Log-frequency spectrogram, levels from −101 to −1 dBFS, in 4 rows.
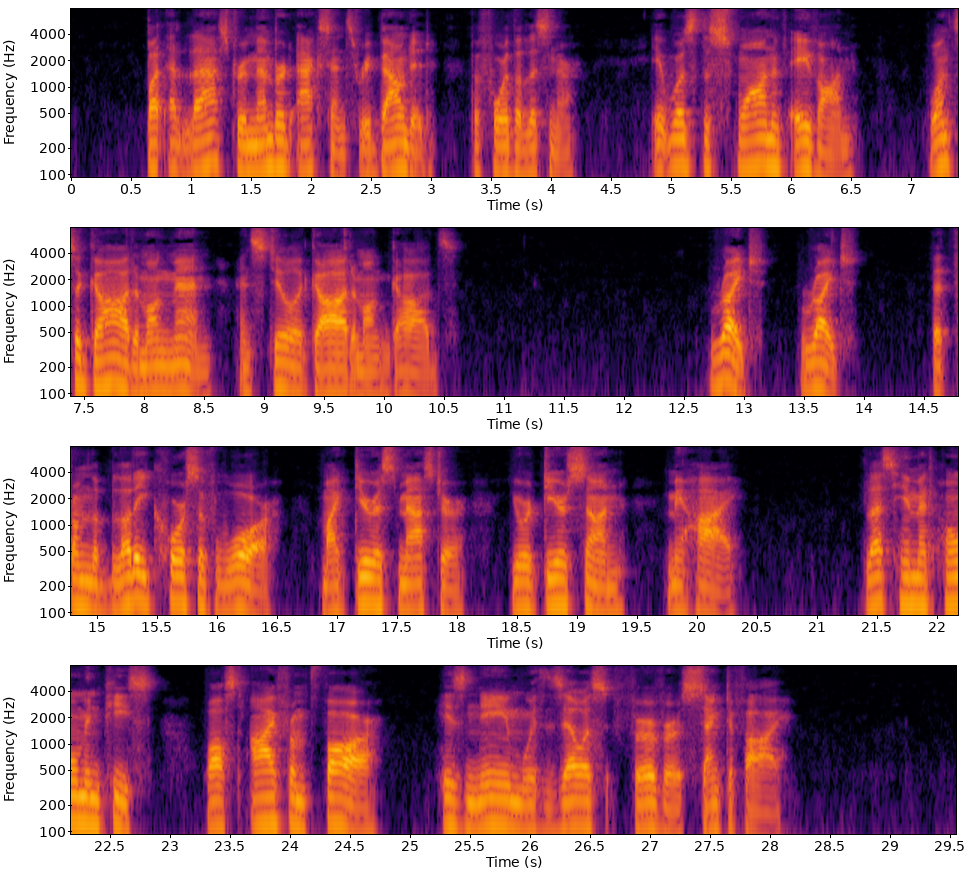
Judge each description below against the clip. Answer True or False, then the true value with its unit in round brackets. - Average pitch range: True (3.6 semitones)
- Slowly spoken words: True (120 wpm)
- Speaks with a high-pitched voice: False (110 Hz)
